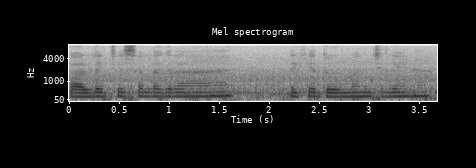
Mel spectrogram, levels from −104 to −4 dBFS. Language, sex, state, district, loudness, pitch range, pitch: Hindi, female, Uttar Pradesh, Deoria, -29 LUFS, 165-175 Hz, 170 Hz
